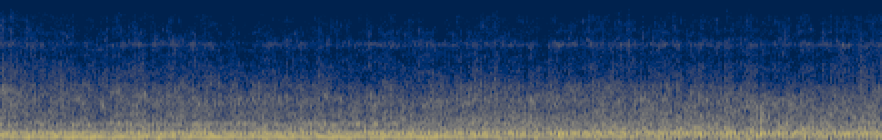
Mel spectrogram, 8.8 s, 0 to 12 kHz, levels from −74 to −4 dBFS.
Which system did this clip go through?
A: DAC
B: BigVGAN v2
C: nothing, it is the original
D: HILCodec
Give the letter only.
D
